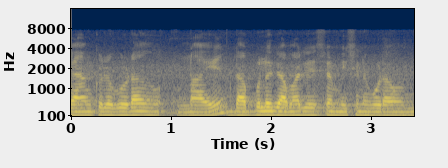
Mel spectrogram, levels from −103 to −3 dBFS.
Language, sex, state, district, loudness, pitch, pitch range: Telugu, male, Andhra Pradesh, Srikakulam, -21 LUFS, 120 Hz, 120-125 Hz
